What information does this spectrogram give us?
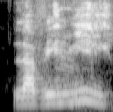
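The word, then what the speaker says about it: Lavigne: Lavini. The G silence. So it's Lavini. It's French.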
